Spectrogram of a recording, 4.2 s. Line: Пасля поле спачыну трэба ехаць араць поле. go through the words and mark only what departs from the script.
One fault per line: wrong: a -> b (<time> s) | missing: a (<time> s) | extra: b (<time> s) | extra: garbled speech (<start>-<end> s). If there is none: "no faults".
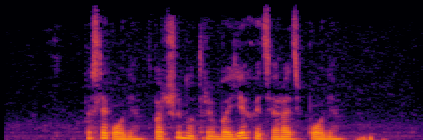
no faults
